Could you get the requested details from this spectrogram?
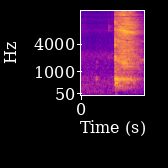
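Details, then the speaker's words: Adult with a cough that has not cleared for almost a month, treated by a Chinese medicine doctor via pulse reading: a single harsh cough burst after a quiet moment; persistent cough. "Ini aku udah dua kalinya teman-eman dulu waktu covid sama ini soalnya kemarin ke sini aku batuknya gak sembuh-sembuh"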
